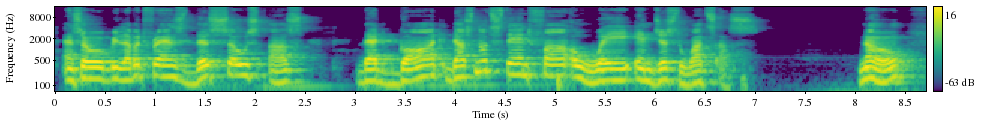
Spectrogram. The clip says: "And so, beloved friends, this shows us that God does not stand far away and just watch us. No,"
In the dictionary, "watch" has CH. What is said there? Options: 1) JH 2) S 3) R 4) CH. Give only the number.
2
